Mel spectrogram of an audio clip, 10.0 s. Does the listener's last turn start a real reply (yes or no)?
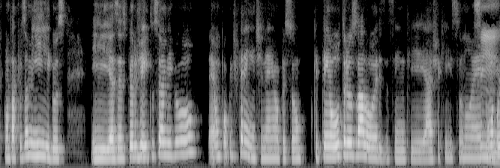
yes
